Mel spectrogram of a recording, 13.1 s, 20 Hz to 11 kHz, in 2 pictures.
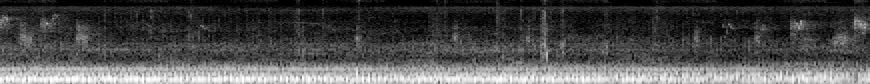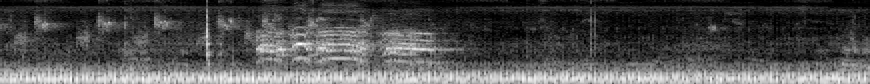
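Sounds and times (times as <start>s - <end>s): steady low hum: 0.0s - 13.0s
rooster crowing: 8.4s - 10.1s.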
